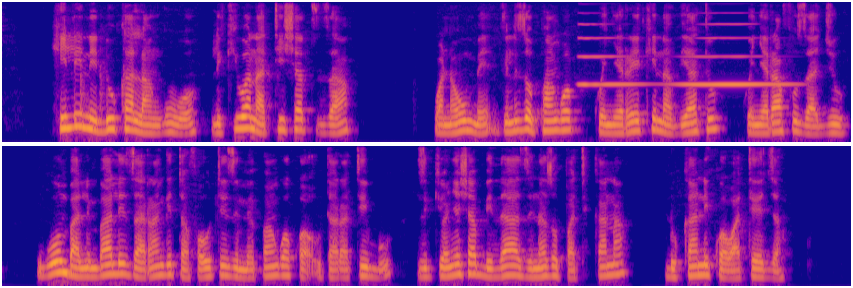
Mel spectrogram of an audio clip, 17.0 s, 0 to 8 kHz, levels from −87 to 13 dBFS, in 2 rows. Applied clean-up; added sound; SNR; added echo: none; Wind instrument, woodwind instrument; 5 dB; none.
